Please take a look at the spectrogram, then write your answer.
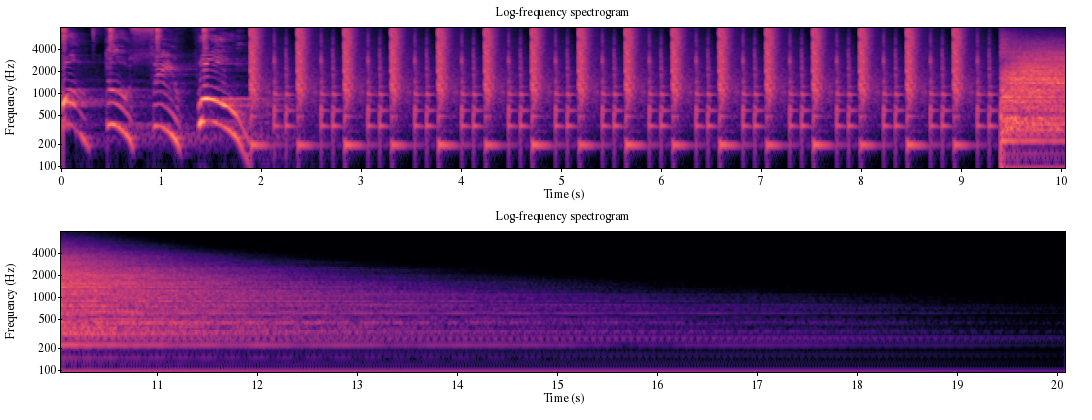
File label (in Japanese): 早口言葉リズム（上級編-速い）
